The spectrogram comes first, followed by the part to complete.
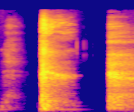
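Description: A man sighing into a close microphone: a long breathy exhale about half a second in that fades away, then a shorter breath near the end.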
